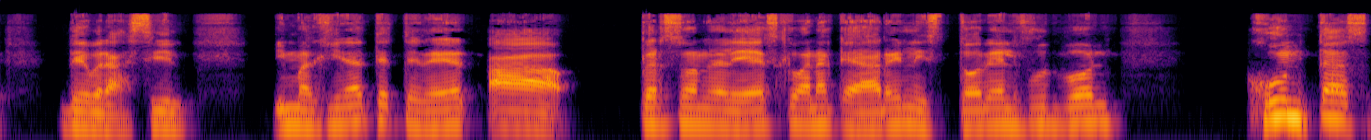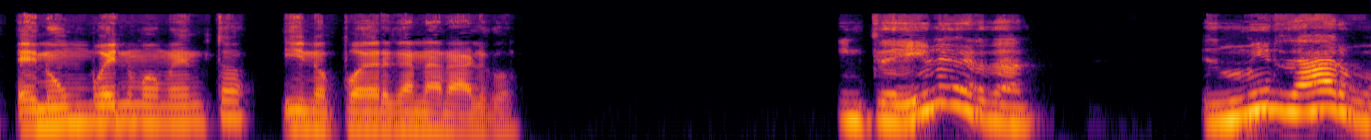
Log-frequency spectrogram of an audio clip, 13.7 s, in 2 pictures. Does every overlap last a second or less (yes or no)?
yes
